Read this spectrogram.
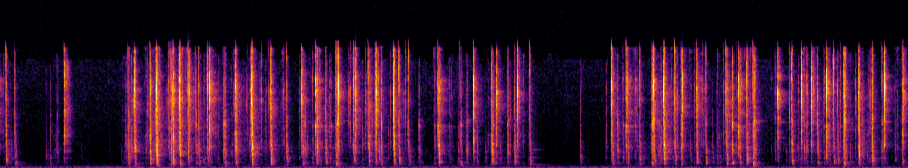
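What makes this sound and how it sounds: A Lofree plastic mechanical keyboard with a plastic frame and round keycaps is typed on with two hands wearing long red nails. Bright, sharp clicks and clacks come in quick bursts with brief pauses between them, each keystroke dying away almost instantly.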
